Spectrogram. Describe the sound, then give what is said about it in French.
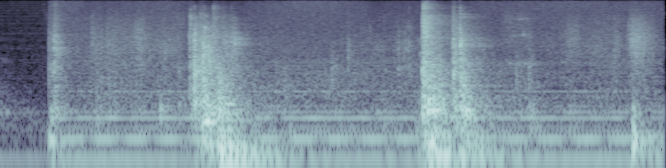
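Knocking on a door, a few dull raps in two separate clusters followed by one quieter knock, over a low steady hum. “On a frappé à la porte.”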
